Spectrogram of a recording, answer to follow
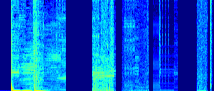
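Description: Glitchy electronic logo sting. A deep bass hit comes about a fifth of a second in, followed by several chopped bursts of buzzing electronic sound, each cutting off abruptly, with a rapid stutter near the end.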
